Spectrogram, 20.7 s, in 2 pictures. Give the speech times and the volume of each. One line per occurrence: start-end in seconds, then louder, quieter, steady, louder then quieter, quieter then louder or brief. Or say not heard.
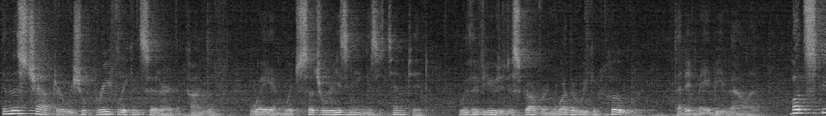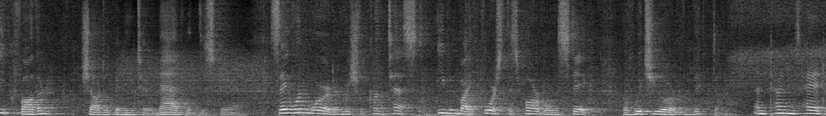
0.0-20.6 steady.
